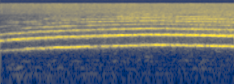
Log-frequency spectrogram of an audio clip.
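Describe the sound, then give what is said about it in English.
A siren passes outside, sounding as a single sustained wailing tone with strong harmonics. It rises gently in pitch and then holds steady, faint and alone. “Sorry about the sirens.”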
